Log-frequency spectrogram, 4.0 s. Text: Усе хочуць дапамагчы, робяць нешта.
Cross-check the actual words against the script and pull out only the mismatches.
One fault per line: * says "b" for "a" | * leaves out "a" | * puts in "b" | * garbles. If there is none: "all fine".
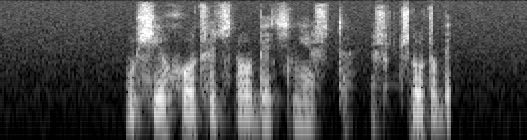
* leaves out "дапамагчы"
* garbles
